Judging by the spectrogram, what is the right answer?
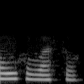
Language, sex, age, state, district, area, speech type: Odia, female, 18-30, Odisha, Koraput, urban, conversation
